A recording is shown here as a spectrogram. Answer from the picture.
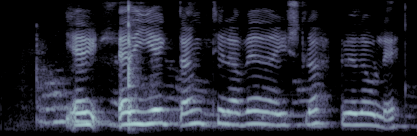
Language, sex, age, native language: Icelandic, female, 11, Icelandic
